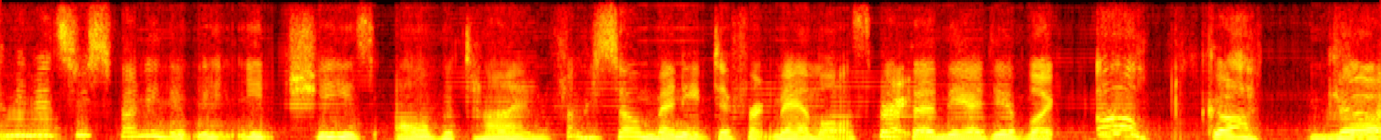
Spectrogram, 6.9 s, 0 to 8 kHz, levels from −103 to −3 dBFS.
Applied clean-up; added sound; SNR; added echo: neural separator model SepFormer DNS4.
